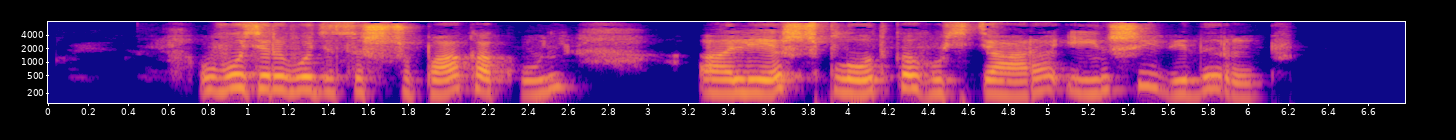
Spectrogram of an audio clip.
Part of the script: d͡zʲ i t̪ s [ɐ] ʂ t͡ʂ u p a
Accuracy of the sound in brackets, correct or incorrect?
correct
